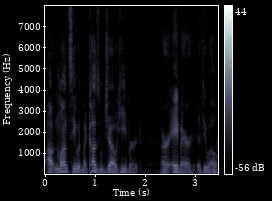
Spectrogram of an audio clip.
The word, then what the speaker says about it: Hebert: So it's spelled Hebert, H at the beginning and the T at the end are silent. So Eber, Hebert, oui, oui.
